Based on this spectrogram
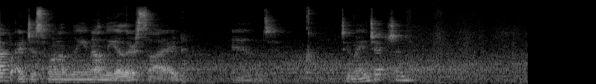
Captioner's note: clicking sound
